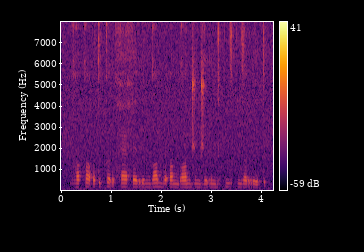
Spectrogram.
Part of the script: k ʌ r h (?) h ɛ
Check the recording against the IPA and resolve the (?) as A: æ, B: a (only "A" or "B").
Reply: A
